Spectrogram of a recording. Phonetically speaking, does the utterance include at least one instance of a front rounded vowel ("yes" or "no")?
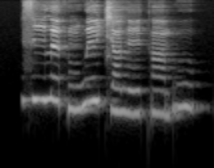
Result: no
